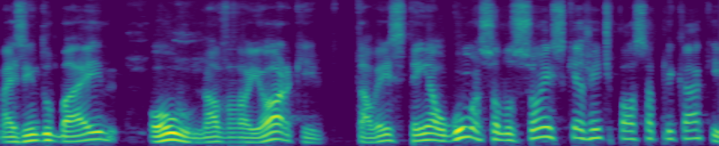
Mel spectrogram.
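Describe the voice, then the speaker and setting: Over a quiet background, a man talks at a moderate pace in a dark, mellow tone. His pitch swings very widely, and the sound is dry and close with no echo. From Brazil, São Paulo city. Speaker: panel moderator. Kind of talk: panel discussion.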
